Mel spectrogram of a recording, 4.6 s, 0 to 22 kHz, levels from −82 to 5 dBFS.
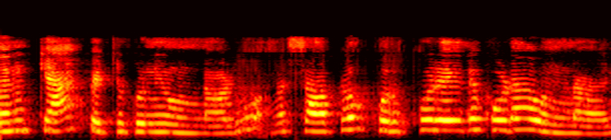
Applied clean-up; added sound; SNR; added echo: neural mask model DeepFilterNet 3.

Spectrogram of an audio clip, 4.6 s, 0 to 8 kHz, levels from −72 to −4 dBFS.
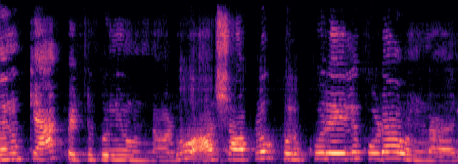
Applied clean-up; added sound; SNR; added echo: neural separator model SepFormer DNS4.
